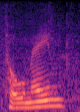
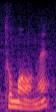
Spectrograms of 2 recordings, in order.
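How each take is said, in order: First: The name is said with an English pronunciation. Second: The name is said with a Swedish pronunciation. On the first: "the English one is" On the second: "the Swedish pronuncia- pronunciation is"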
